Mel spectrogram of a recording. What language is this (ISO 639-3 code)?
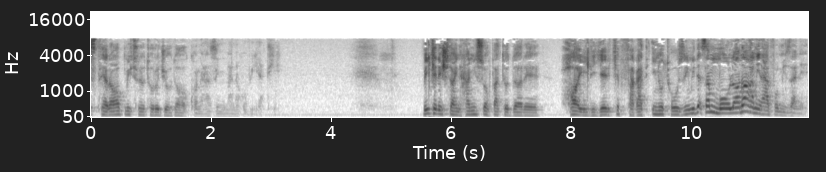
fas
